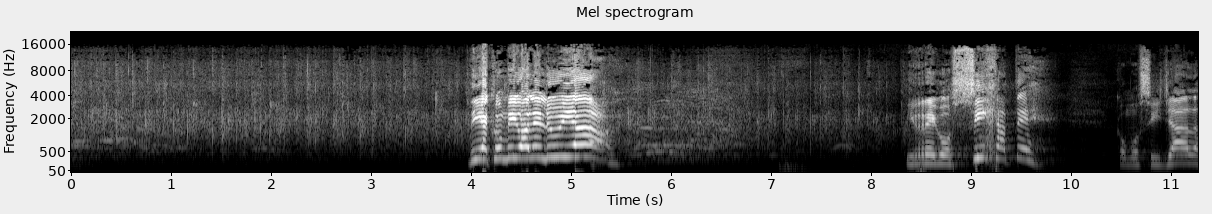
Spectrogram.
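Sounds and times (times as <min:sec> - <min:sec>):
large church audience applauding: 0:00.0 - 0:08.8
speech: 0:04.0 - 0:05.6, 0:08.4 - 0:09.8, 0:10.5 - 0:11.2.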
